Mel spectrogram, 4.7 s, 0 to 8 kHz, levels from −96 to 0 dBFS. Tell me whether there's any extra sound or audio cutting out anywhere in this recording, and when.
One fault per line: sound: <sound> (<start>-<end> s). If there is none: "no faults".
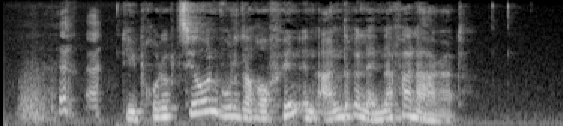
sound: laugh (0.1-0.9 s)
